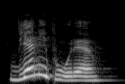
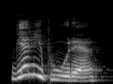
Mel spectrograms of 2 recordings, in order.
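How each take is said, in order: First: It sounds like a soft, friendly invitation. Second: It sounds like a soft, friendly invitation.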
